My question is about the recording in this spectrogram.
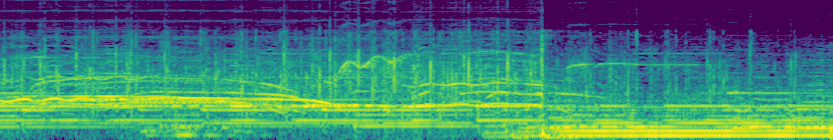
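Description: Rock band playing live through a PA: held electric guitar notes with a lead line that bends and wavers, then low bass notes come in heavily a little past the middle.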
